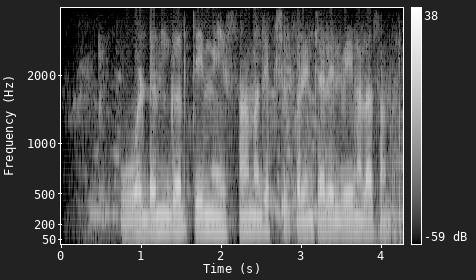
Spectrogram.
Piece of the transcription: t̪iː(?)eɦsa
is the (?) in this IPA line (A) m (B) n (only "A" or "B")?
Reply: A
